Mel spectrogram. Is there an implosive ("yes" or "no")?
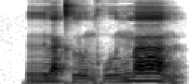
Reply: no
